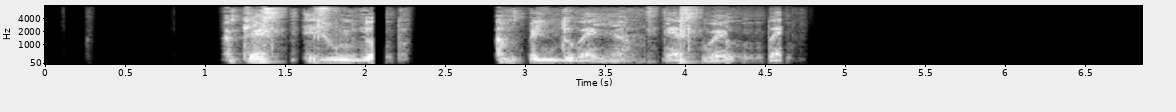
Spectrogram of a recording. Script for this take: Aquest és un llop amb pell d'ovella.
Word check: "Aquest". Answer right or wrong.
right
